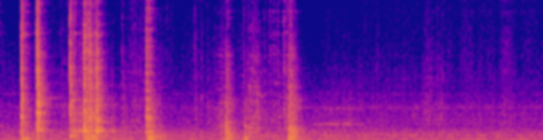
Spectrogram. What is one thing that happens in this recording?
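Dishes clink as they are washed in a sink.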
